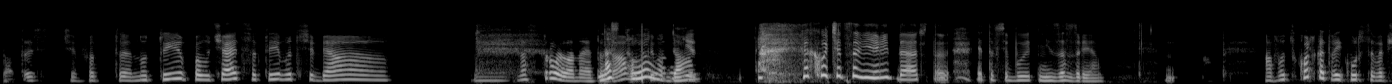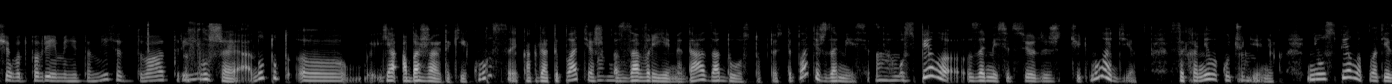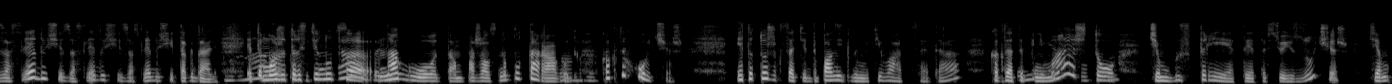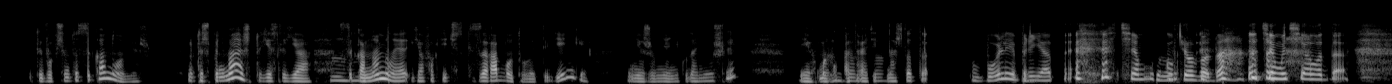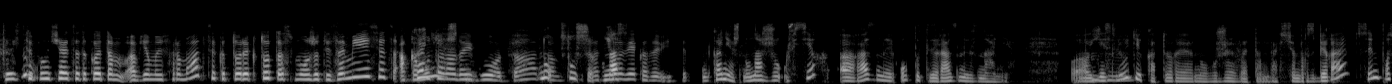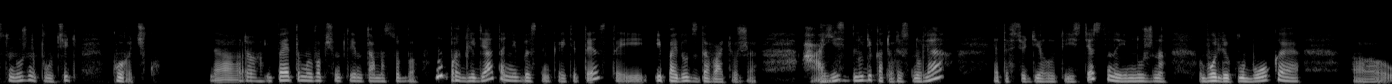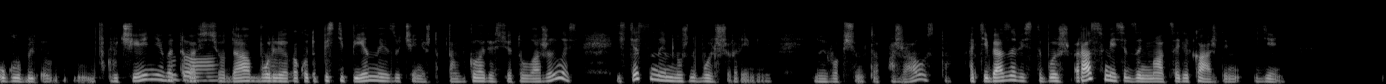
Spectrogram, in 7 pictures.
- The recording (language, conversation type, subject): Russian, podcast, Как справляться с прокрастинацией при учёбе?
- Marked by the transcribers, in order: laugh; other background noise; tapping; other noise; chuckle; laughing while speaking: "чем курсы"; laugh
